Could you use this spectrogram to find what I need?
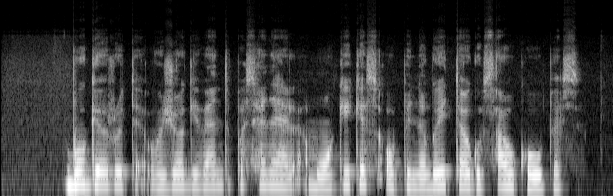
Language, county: Lithuanian, Kaunas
